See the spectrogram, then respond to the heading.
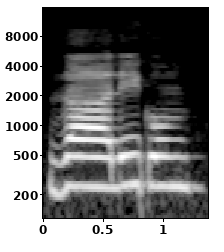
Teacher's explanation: ذال پر ہمارے پاس کھڑی حرکت موجود ہے، اسے ہم کھینچیں گے ایک الف کے برابر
